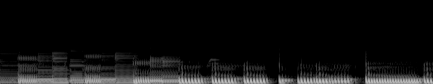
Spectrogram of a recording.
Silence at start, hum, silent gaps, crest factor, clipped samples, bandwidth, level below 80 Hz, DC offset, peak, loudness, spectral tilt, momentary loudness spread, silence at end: 0 s; none; none; 14 dB; under 0.1%; 1.7 kHz; -34 dBFS; under 0.1%; -10 dBFS; -26 LUFS; -14.5 dB/octave; 7 LU; 0 s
